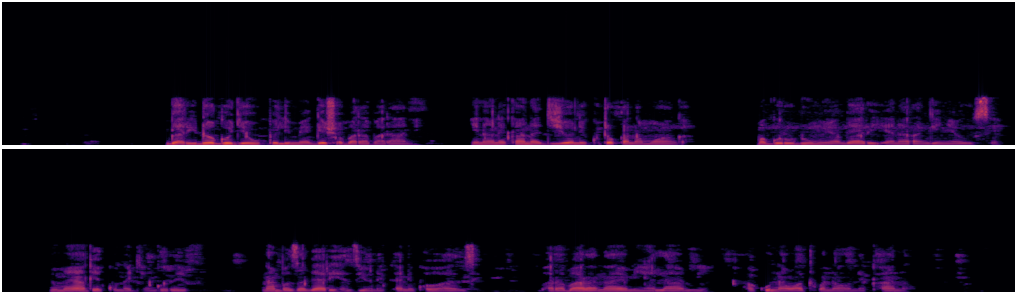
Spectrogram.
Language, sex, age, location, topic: Swahili, male, 25-35, Mombasa, finance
